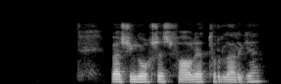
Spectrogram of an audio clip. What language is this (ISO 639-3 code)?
uzb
